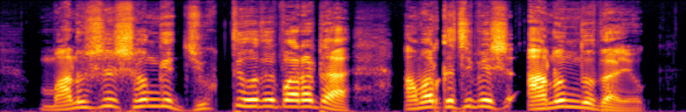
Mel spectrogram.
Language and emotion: Bengali, happy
